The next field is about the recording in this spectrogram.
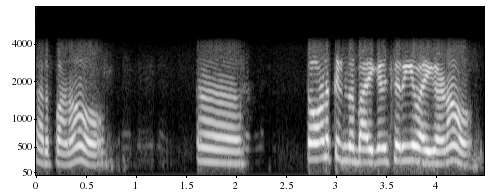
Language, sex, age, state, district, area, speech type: Malayalam, female, 30-45, Kerala, Idukki, rural, conversation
